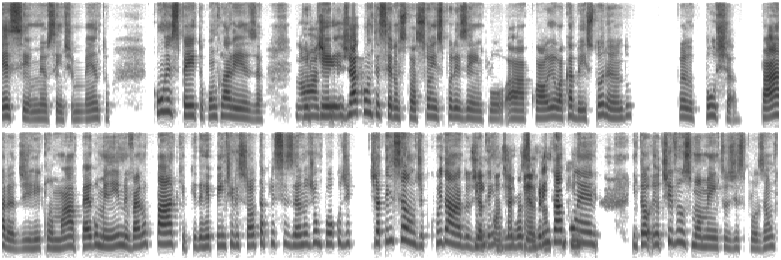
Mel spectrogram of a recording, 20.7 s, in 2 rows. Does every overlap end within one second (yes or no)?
no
